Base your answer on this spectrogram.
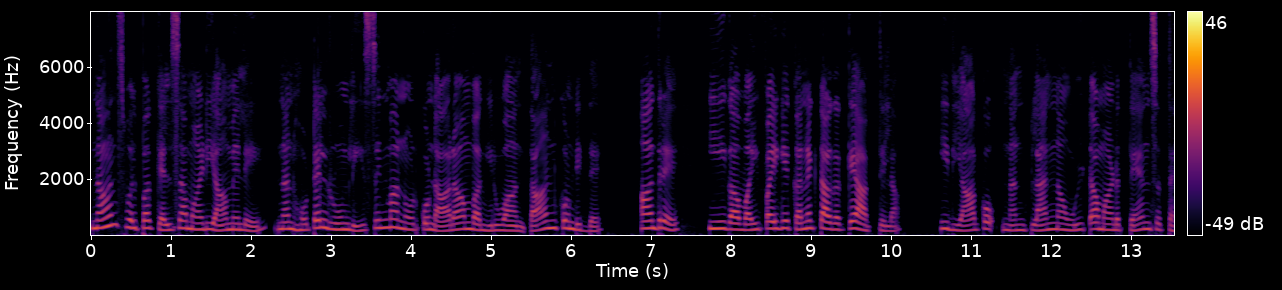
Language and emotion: Kannada, sad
